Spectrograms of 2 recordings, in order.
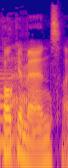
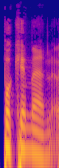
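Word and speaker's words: Pokémon: In fact, Tim Cook had to talk about it on the earnings call, and he mispronounced Pokemon. – Oh, Poke. – He said Pokemans, I think. – Pokemon, yeah, something like that.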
